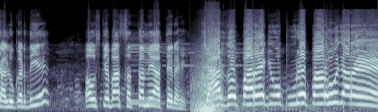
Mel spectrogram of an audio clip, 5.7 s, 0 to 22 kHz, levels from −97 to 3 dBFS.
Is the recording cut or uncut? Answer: cut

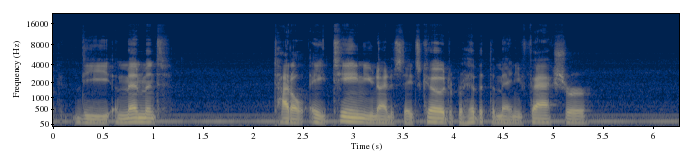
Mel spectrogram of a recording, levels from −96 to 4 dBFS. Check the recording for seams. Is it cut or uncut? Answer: cut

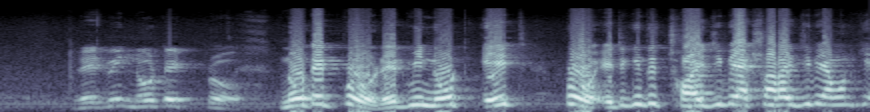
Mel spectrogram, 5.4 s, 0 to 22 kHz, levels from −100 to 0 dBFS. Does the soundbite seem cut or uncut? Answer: uncut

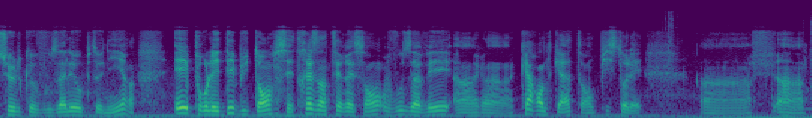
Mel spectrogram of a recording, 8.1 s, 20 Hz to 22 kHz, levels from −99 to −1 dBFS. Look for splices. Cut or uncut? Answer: uncut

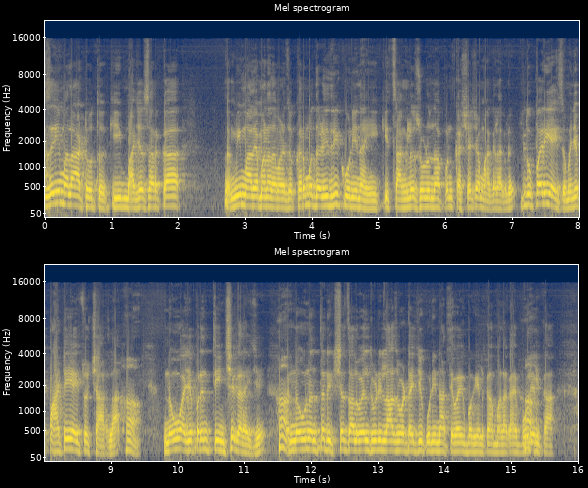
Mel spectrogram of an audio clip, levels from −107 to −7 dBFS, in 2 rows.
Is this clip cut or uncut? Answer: cut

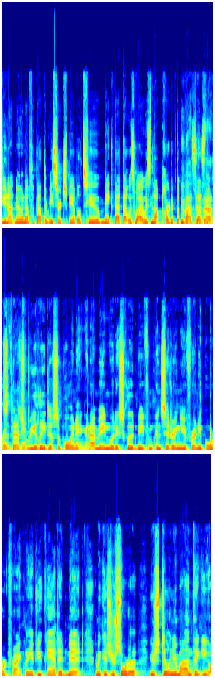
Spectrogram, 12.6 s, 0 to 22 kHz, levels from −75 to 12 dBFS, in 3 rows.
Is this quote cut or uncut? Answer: uncut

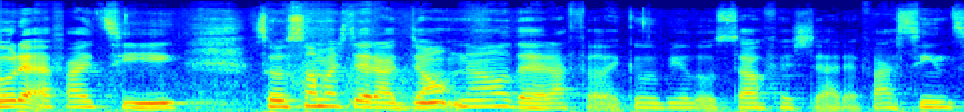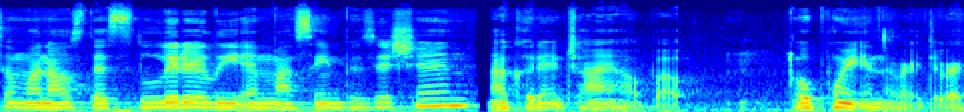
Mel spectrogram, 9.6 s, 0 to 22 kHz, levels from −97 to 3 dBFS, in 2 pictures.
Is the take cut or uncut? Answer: cut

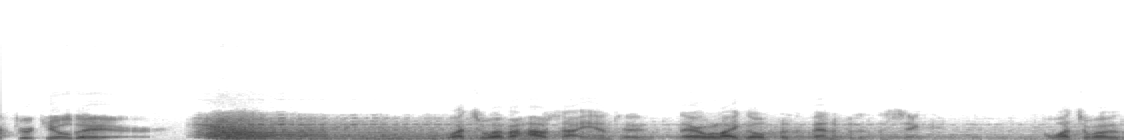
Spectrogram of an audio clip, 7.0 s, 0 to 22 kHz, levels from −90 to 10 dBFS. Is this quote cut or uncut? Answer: uncut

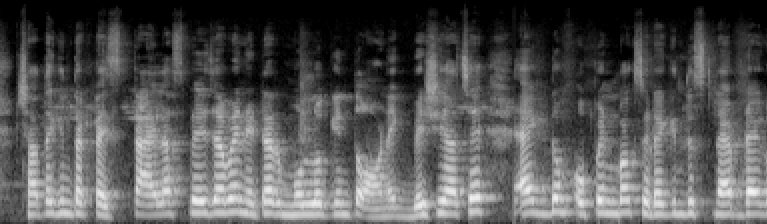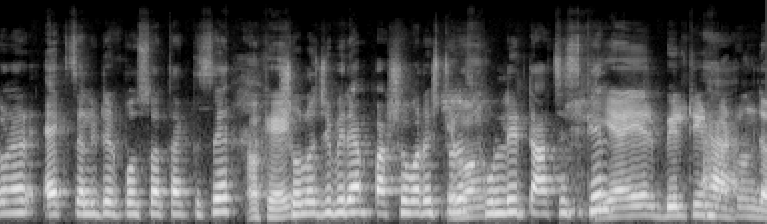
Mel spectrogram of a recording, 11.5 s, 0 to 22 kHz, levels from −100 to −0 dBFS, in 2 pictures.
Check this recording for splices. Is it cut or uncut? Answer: cut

